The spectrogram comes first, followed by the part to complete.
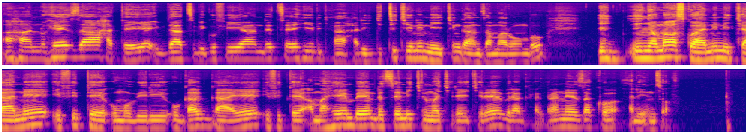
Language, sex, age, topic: Kinyarwanda, male, 25-35, agriculture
